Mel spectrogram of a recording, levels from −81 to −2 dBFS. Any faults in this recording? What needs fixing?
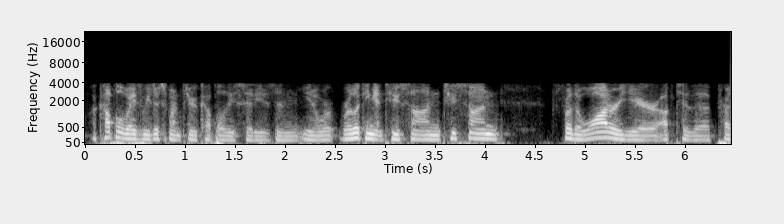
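RealAudio 14.4 codec damage runs the whole clip: the speech is muffled and gargly, with nothing above 3.8 kHz, which fits an 8 kbit/s dial-up encode. Re-source from the original and use a modern wideband codec at a decent bitrate.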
